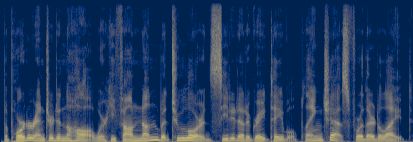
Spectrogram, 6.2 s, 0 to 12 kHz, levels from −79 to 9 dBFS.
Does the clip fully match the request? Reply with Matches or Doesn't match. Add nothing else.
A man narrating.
Matches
